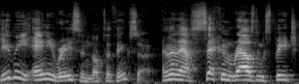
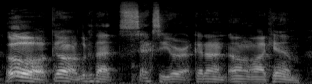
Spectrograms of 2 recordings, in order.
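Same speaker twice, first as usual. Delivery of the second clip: much lower, much softer grumbling orc voice; 9 semitones lower, 7 dB quieter than usual. Pretend. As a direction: mutter like a jealous orc in the back. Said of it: "all the other Uruks are like".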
